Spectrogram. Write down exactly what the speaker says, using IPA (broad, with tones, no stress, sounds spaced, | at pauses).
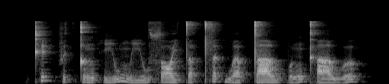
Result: kʰ ɪ˥ k̚ f ɪ˨ k̚ t̪ ʊ˨ ŋ h iː˨˥ w m iː˨˥ w s ɔː˧ j t̪ ɐ˧ p̚ t͡s ɐ˥ k̚ w ɐ˨˥ p̚ t̪ aː˧ w p ʊ˨˥ ŋ kʰ aː˨ w ʊ˥ k̚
